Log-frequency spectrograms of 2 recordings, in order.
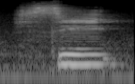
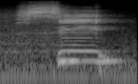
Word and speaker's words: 西: So the pronunciation of this west direction is also si, e, si, first tone, means west. Si, I have just said, Chinese people prefer the east direction.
